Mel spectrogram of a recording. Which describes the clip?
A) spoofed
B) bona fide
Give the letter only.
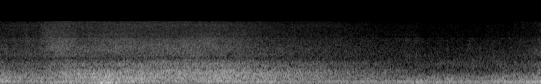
B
